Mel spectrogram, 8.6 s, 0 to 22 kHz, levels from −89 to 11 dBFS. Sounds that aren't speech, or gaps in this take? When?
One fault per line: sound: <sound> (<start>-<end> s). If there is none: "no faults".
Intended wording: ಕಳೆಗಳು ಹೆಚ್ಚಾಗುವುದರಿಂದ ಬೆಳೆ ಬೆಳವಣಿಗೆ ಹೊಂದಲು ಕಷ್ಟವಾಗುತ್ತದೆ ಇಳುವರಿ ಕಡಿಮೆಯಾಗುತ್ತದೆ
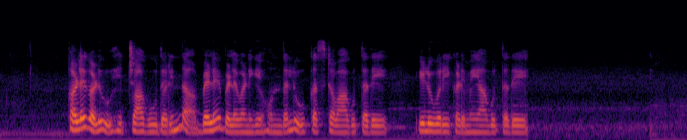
no faults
